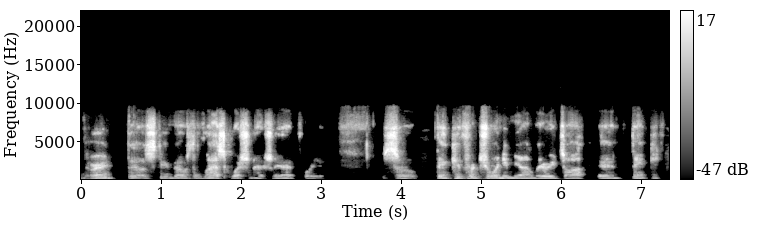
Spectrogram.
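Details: Male laryngectomee who regained speech after laryngectomy; alaryngeal speech after laryngectomy.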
